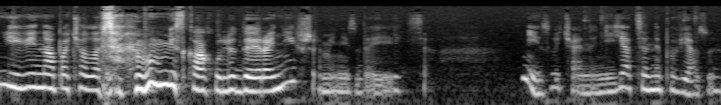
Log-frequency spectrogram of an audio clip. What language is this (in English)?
Ukrainian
